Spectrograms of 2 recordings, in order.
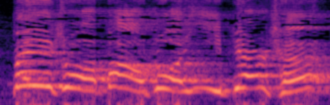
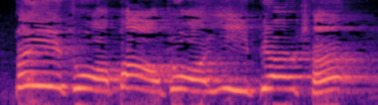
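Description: Both takes have the same delivery.

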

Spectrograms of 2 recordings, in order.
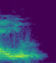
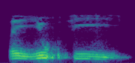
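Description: First: The word ends in a bare, vowelless t. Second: The word ends in a long ee vowel. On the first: This is the pause form for the other reciters. "والوقف عليها بتاء ساكنة" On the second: This is the pause form for one particular reciter. "ويقف عليها بإثبات ياء"

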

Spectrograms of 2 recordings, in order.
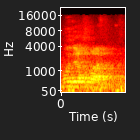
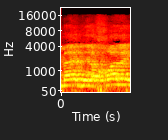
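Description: First: The first vowel is a rounded 'u' sound. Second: The first vowel is an open 'a' sound. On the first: This is the reading of the remaining reciters. "والباقي مدخلا" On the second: This is the reading of a single reciter. "مين؟ نافع"

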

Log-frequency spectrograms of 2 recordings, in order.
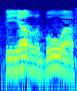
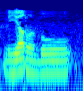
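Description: First: The word ends with a 'wa' sound. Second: The word stops short on 'bu'. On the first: The word is joined to the next word. "Kalau wasal" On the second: The reader pauses after the word. "Kalau waqaf"

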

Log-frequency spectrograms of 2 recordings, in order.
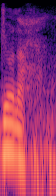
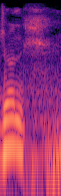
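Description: First: The word is said as two open syllables. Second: The word is said as one closed syllable. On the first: It means minor criminal offenses. The speaker calls it wrong. "مش جنح، فين الجنح دي؟ أيوة الجنايات والجنح" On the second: It means the cover of darkness. The speaker calls it right. "هي جنح"

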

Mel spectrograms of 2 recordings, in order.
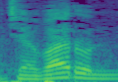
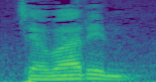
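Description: First: The word ends with an -un sound. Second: The word ends with an -in sound. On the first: The speaker calls it wrong. "bukan dibaca jawarun" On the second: The speaker calls it right. "namun dibaca jawarin"

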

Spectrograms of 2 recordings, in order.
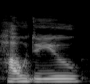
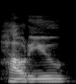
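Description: No difference in how they are said.

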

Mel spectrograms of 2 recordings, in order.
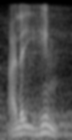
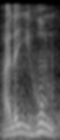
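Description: First: The h is followed by an i vowel. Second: The h is followed by a u vowel. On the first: Those Arabs did not use this form. "ولا يقولون عليهم" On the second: Some Arabs kept the original form. "بعض العرب شو كانوا يقولون؟ عليهم"

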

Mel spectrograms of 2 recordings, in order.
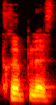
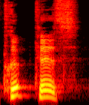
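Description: First: The second syllable begins with an L sound. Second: The second syllable begins with a T sound. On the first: The speaker calls it wrong. "Nicht Triplis" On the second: The speaker calls it right.

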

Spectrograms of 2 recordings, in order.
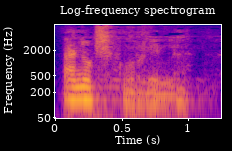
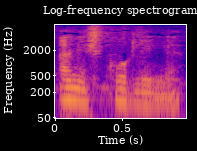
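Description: First: The final n links with a u vowel. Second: The final n links with an i vowel. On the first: This is the other accepted reading of the verse. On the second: This is one accepted reading of the verse.

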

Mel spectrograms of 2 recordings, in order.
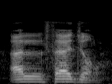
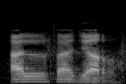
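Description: First: Only a short bounce separates j and r. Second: A full vowel is sounded between j and r. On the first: The speaker calls it right. "itu yang kita baca" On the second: The speaker calls it wrong. "Cuma sekarang bukan itu tentunya"

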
